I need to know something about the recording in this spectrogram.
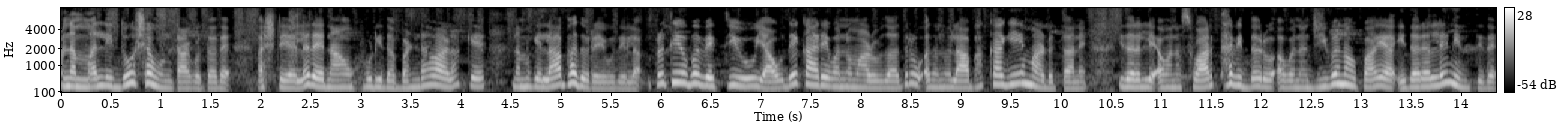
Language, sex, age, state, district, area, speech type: Kannada, female, 18-30, Karnataka, Uttara Kannada, rural, spontaneous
